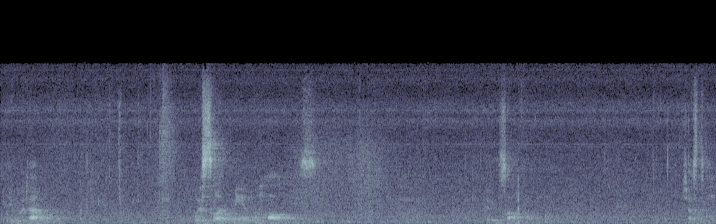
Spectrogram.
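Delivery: hushed, halting and low; pained recollection. Acted. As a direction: let the painful memory quieten you. Painful memory of school bullying.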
